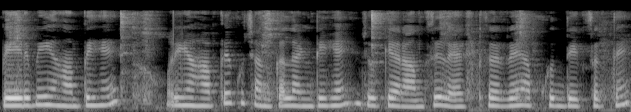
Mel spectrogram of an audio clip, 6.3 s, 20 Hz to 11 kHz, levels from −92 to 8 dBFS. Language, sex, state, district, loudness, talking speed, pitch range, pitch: Hindi, female, Rajasthan, Jaipur, -22 LUFS, 235 wpm, 210-235 Hz, 220 Hz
